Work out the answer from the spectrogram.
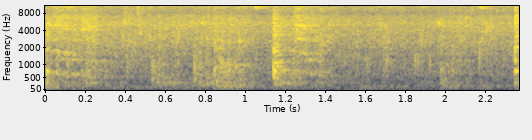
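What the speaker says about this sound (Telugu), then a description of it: "పచ్చిమిర్చి కొంచెం లైట్గా వేగిన తర్వాత దొండకాయలు వేసుకోండి" Ivy gourd and green chillies fry in a pan with a soft, steady sizzle, broken by the scrape and clatter of stirring. The sound is quiet and close.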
